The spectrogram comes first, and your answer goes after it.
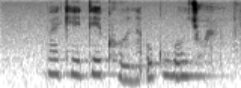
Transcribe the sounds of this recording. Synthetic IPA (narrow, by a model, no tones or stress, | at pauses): ɓakʰɛtʰɛkʰɔnaʔuk̬ʼuɓɔːt͡ʃʰwa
